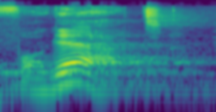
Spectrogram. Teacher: Na realidade, aqui, nós temos o OR, ok? Então, o OR que vai se transformar em schwa.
